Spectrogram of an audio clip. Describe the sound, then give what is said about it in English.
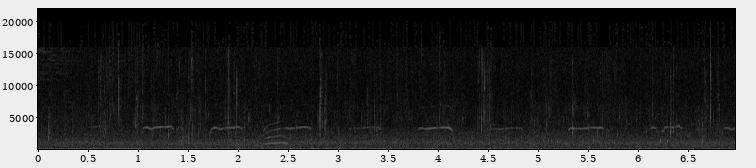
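Canoe paddles dip and strike the water in a steady rhythm over a constant low rumble of outdoor ambience, with faint bird chirps scattered above. “Hit the water.”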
